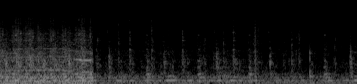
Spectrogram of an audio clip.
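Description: A sewing machine stitches a zigzag on underwear fabric, first in a loud dense burst, then continuing more quietly with rapid rhythmic ticking, close up and without speech.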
